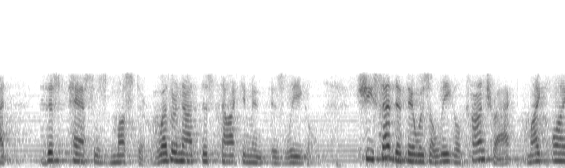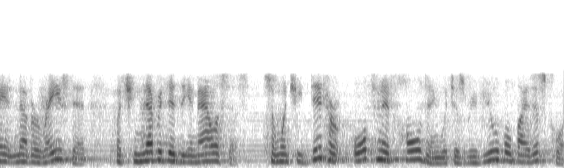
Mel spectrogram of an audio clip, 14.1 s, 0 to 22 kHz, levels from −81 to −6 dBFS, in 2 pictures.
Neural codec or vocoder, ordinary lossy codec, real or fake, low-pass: none; AAC, 16 kbps; real; 3.6 kHz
